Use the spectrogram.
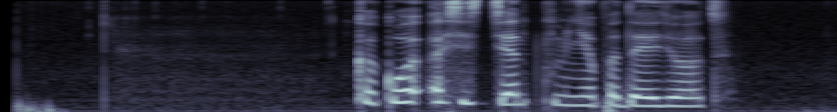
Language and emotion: Russian, neutral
